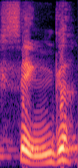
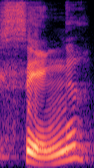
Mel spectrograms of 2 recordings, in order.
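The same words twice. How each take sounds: First: It is said with a Northern English pronunciation. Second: It is said in the standard way. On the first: "They say sing and singer. This is not standard, but it's not wrong. It's a regional pronunciation" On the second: "some people from Northern England don't say sing"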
